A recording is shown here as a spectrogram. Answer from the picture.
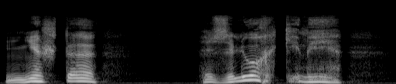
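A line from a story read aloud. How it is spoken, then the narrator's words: Weak voice. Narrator (Belarusian): адказаў баксёр слабым голасам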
